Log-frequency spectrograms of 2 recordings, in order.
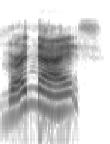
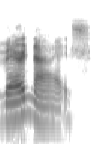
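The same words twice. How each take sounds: First: Slow, rising very nice; slow, lilting approval; drawn-out approval. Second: Slow, low, soft very nice; softly savored, low and slow; hushed approval. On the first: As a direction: stretch it out and lift the end. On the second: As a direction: drop it down low and draw it out. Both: Pretend. Repeats phrase in contrasting voice.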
